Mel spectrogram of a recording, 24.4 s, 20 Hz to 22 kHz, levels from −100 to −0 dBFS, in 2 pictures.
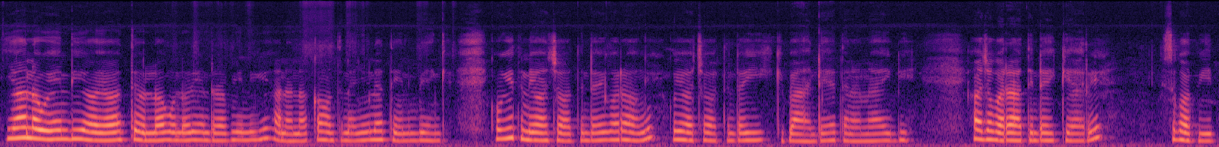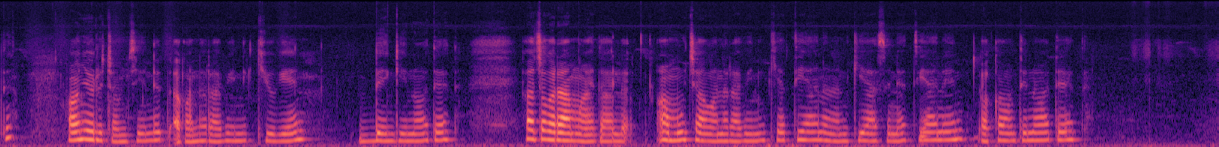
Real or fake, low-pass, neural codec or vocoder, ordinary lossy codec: real; none; none; none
